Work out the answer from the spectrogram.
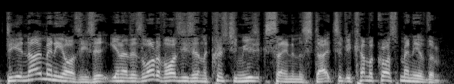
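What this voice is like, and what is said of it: Australian accent. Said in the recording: “have you ever chatted to many people from Australia before? Is my accent okay?”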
